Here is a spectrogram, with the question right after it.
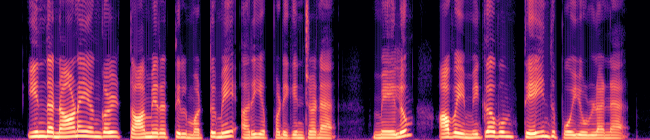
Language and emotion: Tamil, neutral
